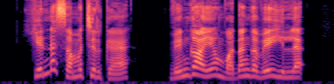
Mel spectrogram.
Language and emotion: Tamil, angry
